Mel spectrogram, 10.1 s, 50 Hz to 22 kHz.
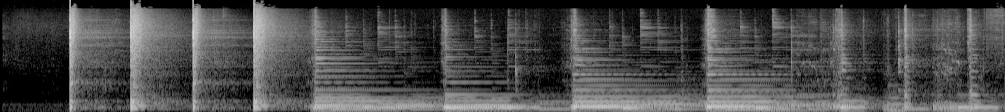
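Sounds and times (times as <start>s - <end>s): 
two guitars playing a milonga: 3.0s - 10.0s.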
